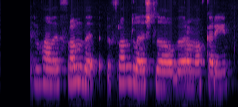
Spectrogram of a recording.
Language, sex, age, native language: Icelandic, male, 13, Icelandic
